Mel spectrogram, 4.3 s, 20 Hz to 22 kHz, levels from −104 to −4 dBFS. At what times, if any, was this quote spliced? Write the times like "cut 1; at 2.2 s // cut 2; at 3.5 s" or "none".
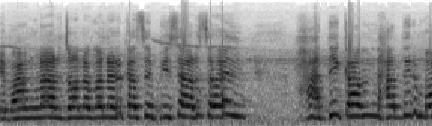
none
